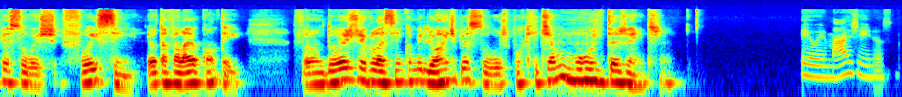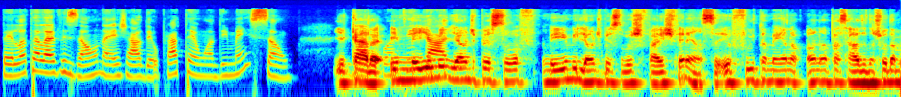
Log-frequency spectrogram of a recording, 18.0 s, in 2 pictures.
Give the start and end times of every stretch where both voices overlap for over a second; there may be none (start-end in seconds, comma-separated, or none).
12.5-13.8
